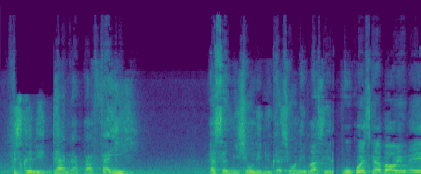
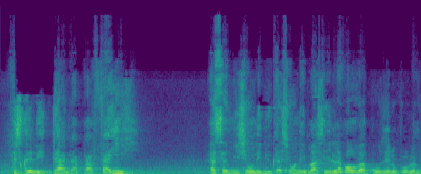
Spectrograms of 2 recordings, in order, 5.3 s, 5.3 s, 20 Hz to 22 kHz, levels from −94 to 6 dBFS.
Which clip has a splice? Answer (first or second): first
